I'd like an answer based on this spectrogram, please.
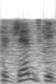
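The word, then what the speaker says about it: Podziemski: keep people hearing us say it it's it's pronounced psky but it's p o d z i e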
